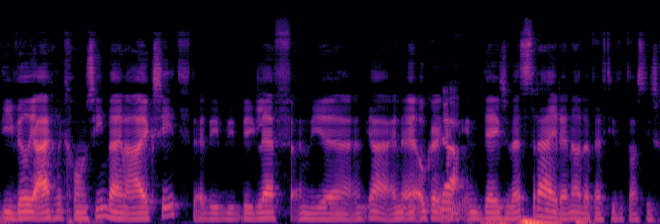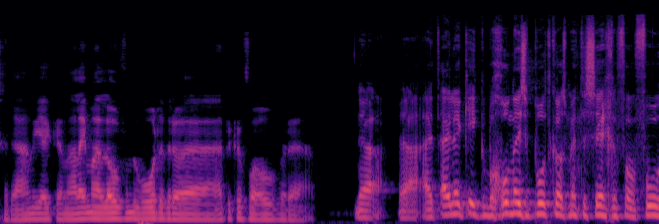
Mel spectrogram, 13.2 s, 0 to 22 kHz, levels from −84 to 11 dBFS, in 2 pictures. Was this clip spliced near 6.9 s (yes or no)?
no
